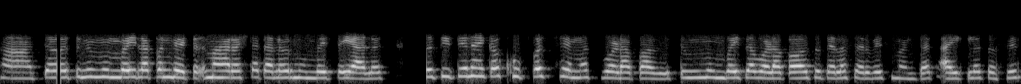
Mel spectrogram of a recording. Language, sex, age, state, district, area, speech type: Marathi, female, 18-30, Maharashtra, Thane, urban, conversation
